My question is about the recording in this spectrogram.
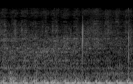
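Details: Single-cylinder engine after a fix, idling with fuel level correct and no overflow, given a throttle blip: steady thump about ten pulses a second, clean and even; repaired and healthy.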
